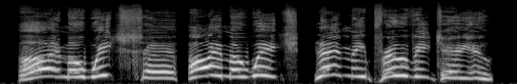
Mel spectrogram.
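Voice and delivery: very high, squeaking little voice. A man mimics a woman who asked him to plead her case, squeaky impersonation. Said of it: "he said in a squeaky impersonation".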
